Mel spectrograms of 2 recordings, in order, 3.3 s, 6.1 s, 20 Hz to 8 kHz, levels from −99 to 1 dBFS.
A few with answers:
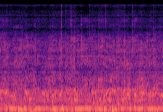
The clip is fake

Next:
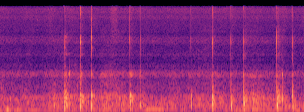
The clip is fake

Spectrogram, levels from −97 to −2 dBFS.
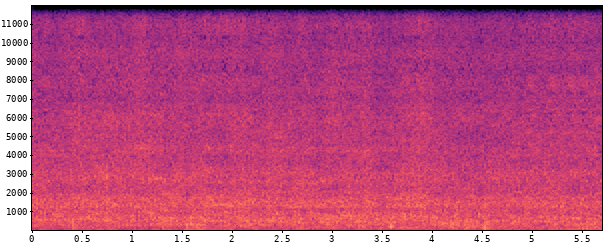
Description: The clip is fake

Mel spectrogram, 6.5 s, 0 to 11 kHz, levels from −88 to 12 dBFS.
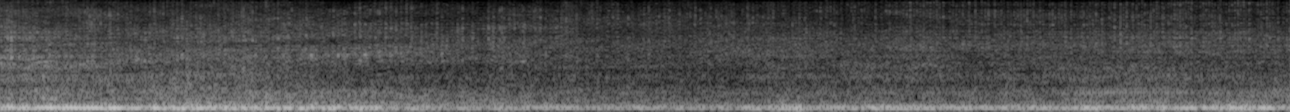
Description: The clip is real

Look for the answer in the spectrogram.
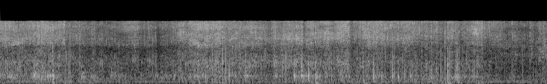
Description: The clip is real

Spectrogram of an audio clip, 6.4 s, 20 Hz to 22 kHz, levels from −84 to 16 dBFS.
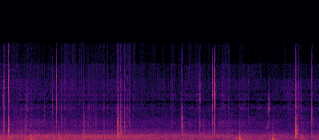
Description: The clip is fake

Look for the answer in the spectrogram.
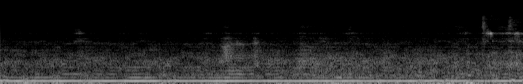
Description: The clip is fake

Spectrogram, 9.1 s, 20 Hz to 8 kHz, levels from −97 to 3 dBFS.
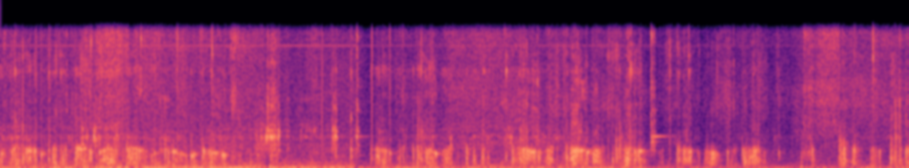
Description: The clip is real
